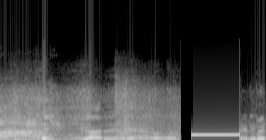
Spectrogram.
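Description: Voices, then about one and a half seconds in a single steady beep lasting under half a second, with all other sound cut out around it: an edited-in censor bleep covering a word.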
